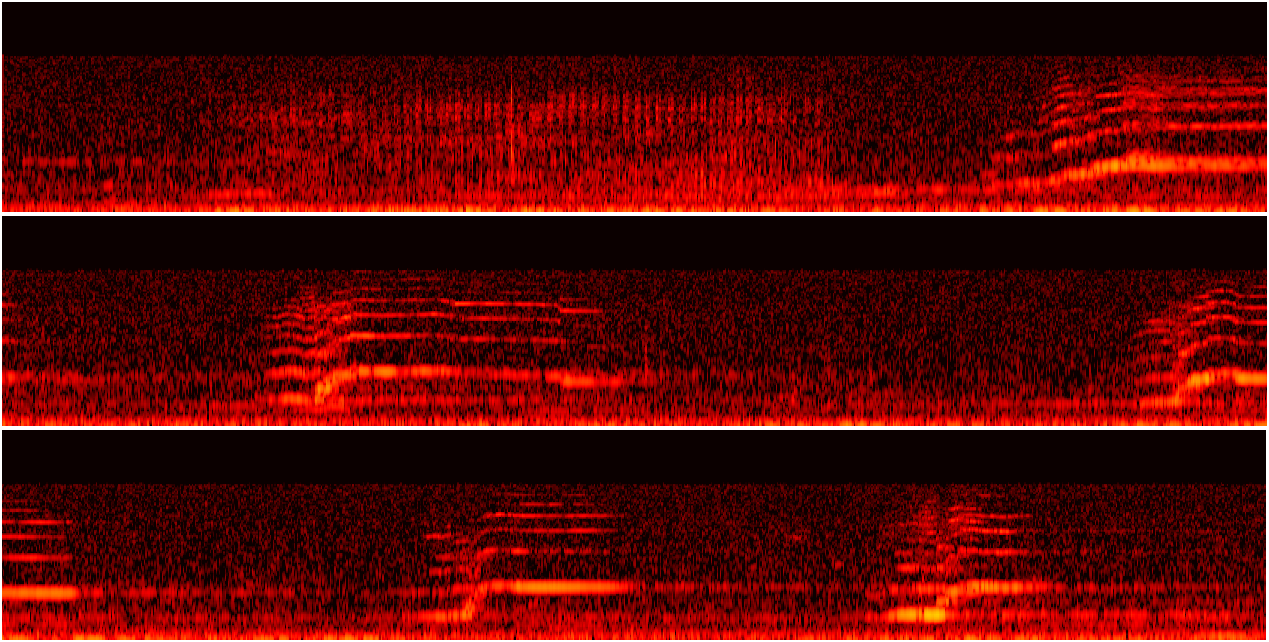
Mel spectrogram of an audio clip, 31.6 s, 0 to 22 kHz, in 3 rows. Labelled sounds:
2.2	2.6	humpback whale, 1.0 to 1.2 kHz
3.5	3.7	humpback whale, 2.6 to 2.8 kHz
8.2	10.7	humpback whale, 0.80 to 4.8 kHz
12.7	15.7	humpback whale, 0.80 to 6.5 kHz
20.0	21.7	humpback whale, 0.80 to 6.1 kHz
24.6	26.1	humpback whale, 0.80 to 6.3 kHz
28.3	29.7	humpback whale, 0.80 to 6.3 kHz

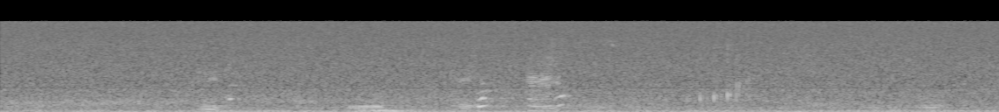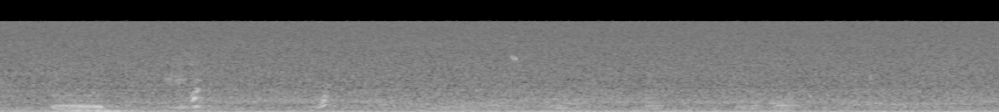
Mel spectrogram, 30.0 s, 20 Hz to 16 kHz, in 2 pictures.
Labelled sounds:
7.9	8.3	humpback whale, 0.83 to 1.3 kHz

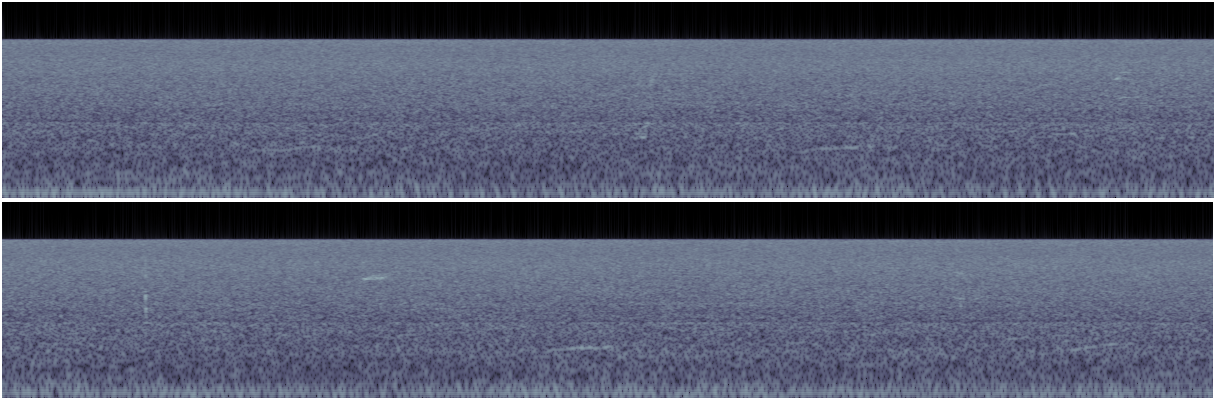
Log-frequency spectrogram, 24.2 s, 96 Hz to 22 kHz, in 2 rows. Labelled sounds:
15.7	16.0	humpback whale, 2.5 to 2.9 kHz

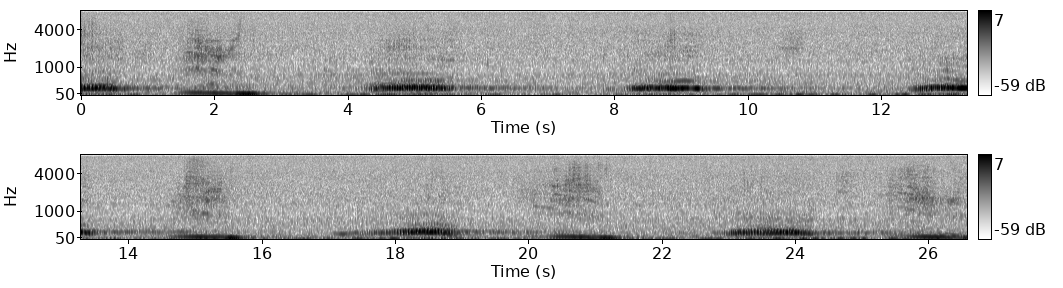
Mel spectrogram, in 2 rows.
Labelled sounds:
1.5	2.2	humpback whale, 1.3 to 1.8 kHz
15.2	15.4	humpback whale, 1.8 to 2.3 kHz
20.1	20.4	humpback whale, 0.99 to 1.2 kHz
25.5	26.0	humpback whale, 1.3 to 2.1 kHz

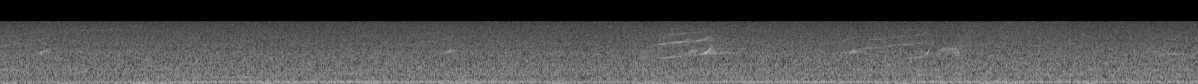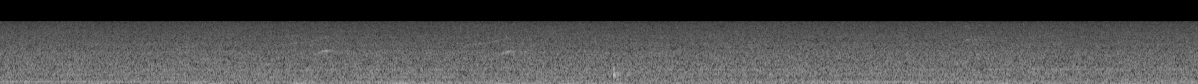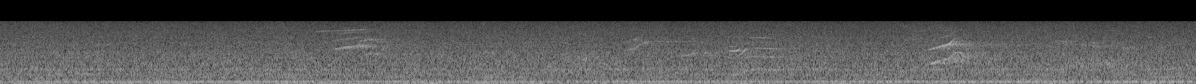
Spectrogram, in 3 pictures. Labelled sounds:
6.5	7.2	killer whale, 1.3 to 5.1 kHz
8.4	9.7	killer whale, 0.94 to 3.2 kHz
27.0	27.9	killer whale, 1.6 to 5.2 kHz
31.1	31.8	killer whale, 0.67 to 4.0 kHz
33.1	33.7	killer whale, 1.0 to 5.0 kHz

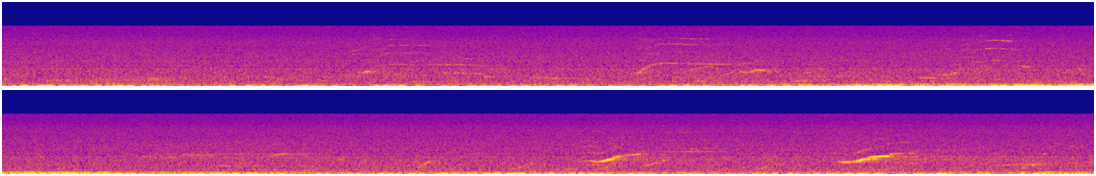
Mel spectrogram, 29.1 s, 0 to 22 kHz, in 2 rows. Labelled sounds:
5.2	5.4	humpback whale, 0.99 to 1.1 kHz
8.5	9.7	humpback whale, 0.80 to 4.4 kHz
13.1	13.6	humpback whale, 2.4 to 4.0 kHz
16.9	17.4	humpback whale, 0.80 to 0.96 kHz
18.1	18.4	humpback whale, 0.80 to 0.96 kHz
22.2	23.1	humpback whale, 0.80 to 1.6 kHz
25.9	26.6	humpback whale, 0.80 to 1.3 kHz

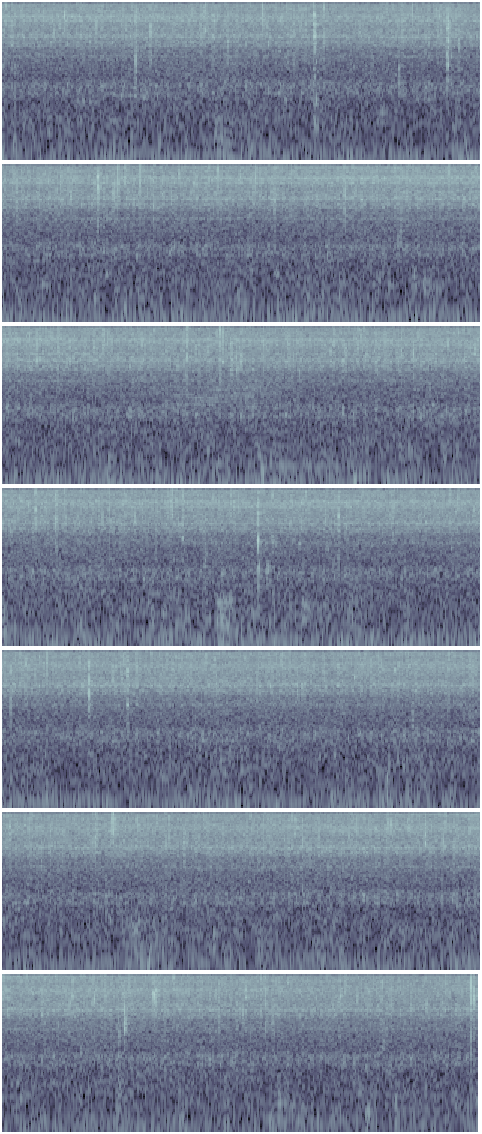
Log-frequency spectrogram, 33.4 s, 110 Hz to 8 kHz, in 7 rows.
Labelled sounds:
11.5	11.7	humpback whale, 1.0 to 1.2 kHz

